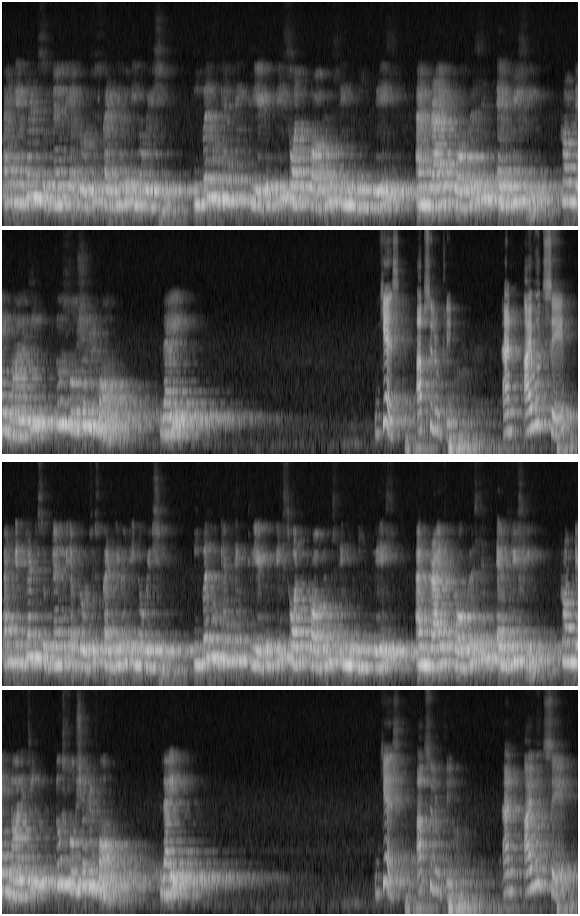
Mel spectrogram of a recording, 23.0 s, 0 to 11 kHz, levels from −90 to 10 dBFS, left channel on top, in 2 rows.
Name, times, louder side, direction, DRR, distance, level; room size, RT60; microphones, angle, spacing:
voice 1, 0.0-3.3 3.8-7.7 8.3-10.7 11.2-12.2 12.6-13.8 14.7-15.1, right 1 dB, 65° right, -2 dB, 4.3 m, -22 dB
voice 2, 19.0-19.5 19.8-20.6 21.5-22.9, left 5 dB, 60° left, 12 dB, 0.8 m, -25 dB
18.5 x 11.0 x 6.9 m, 2.2 s
head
